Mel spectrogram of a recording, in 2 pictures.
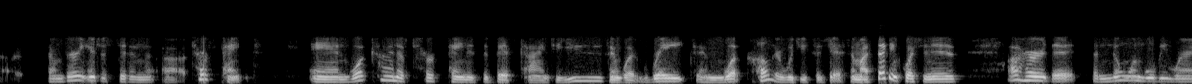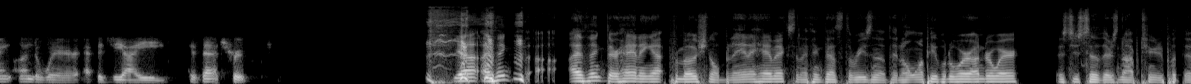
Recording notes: Heading into Louisville Week, we do a "Lightning Round" version of phone calls.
